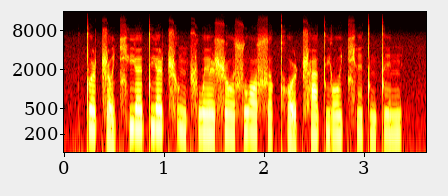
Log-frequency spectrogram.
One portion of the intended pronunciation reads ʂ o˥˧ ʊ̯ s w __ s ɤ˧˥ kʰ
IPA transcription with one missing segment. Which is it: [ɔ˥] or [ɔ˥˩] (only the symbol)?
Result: ɔ˥˩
